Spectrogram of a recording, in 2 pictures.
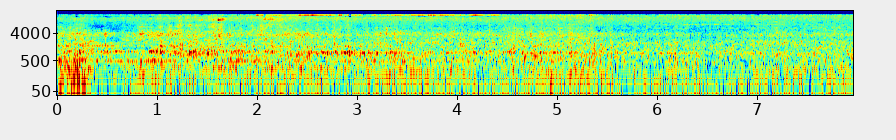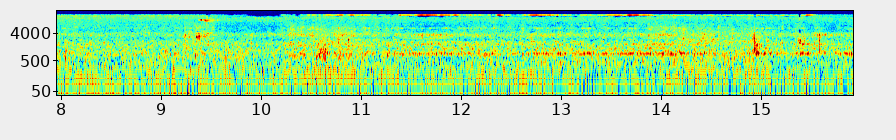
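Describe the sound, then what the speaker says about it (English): Steady wind buffeting and roaring across the microphone while riding a Ride1Up Core-5 electric road bike on an open stretch, a constant broadband rush with no talk. "Man, it's windy."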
